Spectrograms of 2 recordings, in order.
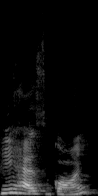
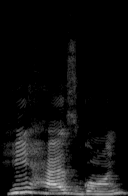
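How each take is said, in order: First: Said in the usual way. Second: Each word stretched out slowly for writing; slow dictation. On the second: Shown as a demonstration. Teacher dictating to students, very slowly. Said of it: "He has gone (written out)".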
